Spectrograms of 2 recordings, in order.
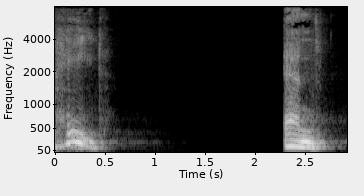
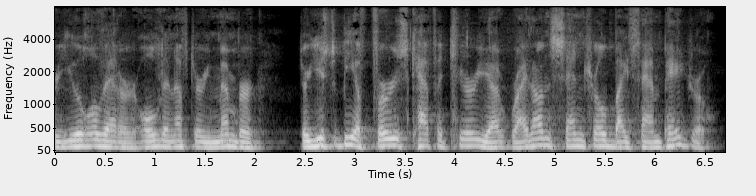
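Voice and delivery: ordinary delivery

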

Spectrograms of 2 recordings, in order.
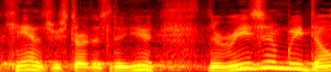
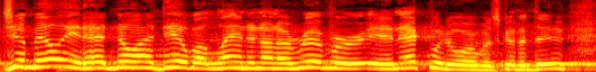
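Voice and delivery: full-force preaching; 9 semitones higher than usual. Acted. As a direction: preach it, sweeping the church along. Preaching climax after the quote.

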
